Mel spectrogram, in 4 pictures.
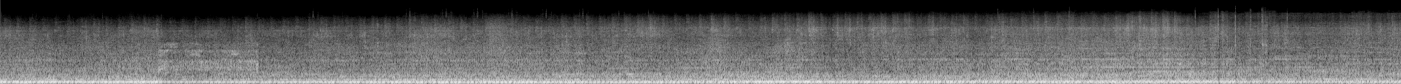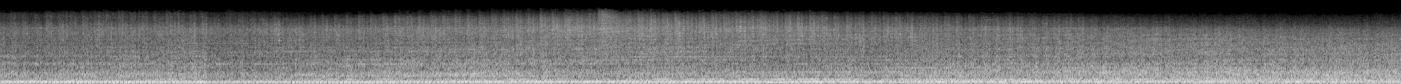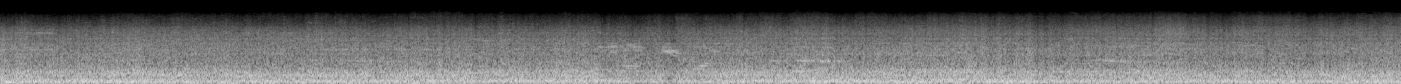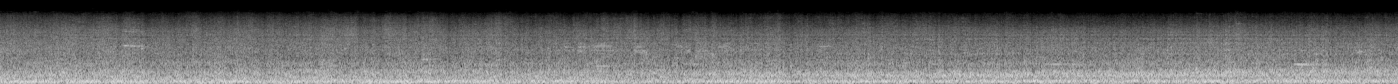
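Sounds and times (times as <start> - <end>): locomotive engine rumble: 0.0 - 56.0
steel wheels hissing on rails: 0.0 - 56.0.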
